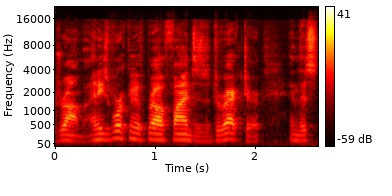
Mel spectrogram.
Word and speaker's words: Ralph Fiennes: And he's working with Ralph Fiennes as a director in this new drama. Rafe Fiennes. I call him Ralph. It's how it's spelled. He's working with Rafe Fiennes as a director on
